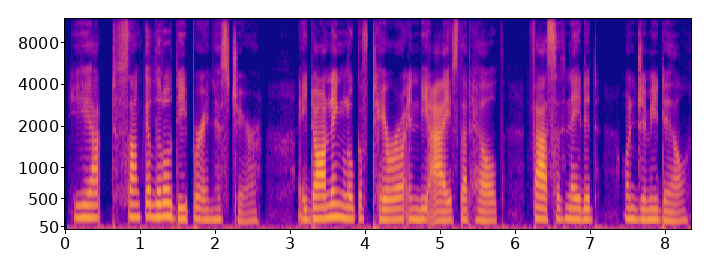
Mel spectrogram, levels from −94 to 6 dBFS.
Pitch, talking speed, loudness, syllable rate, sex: 170 Hz, 160 wpm, -20 LUFS, 4.4 syllables/s, female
